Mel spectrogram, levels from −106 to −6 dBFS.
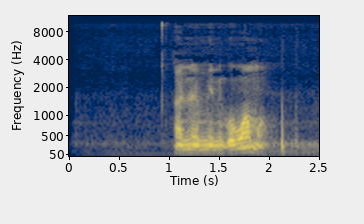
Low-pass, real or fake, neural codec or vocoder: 9.9 kHz; real; none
